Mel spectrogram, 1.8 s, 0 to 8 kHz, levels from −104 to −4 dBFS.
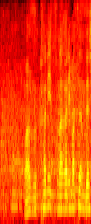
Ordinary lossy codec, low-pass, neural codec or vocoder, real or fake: none; none; none; real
